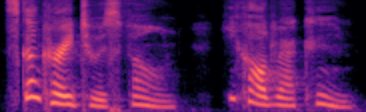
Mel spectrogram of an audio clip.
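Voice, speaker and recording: A woman reading a picture book aloud to a young child, gently asking him questions between pages. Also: medium pitch, very animated, moderate pace, breathy edge. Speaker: storyteller.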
